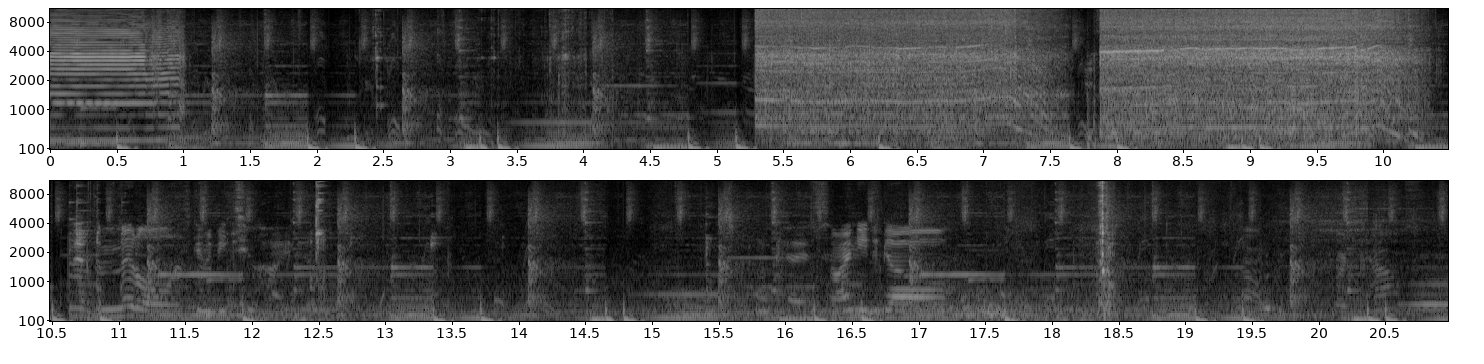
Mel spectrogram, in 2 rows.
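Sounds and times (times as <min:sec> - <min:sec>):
chainsaw cutting wood: 0:05.3 - 0:10.4.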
